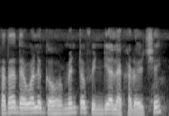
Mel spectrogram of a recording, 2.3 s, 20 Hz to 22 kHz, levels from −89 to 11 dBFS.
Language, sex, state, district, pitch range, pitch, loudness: Bengali, male, West Bengal, Alipurduar, 135-170 Hz, 150 Hz, -14 LUFS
